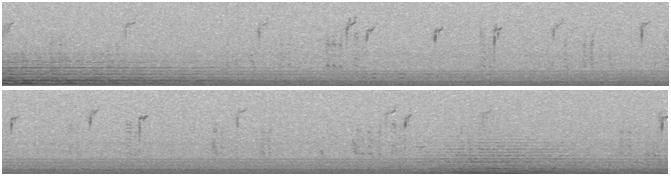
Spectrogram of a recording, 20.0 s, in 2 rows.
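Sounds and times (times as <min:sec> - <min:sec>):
faint steady hum: 0:00.0 - 0:20.0
steady background rush: 0:16.0 - 0:20.0.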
